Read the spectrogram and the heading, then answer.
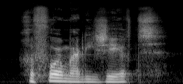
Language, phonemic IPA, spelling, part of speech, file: Dutch, /ɣəˌfɔrmaliˈzert/, geformaliseerd, verb, Nl-geformaliseerd.ogg
- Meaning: past participle of formaliseren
